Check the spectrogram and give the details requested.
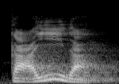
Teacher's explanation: ¿Y por qué la secuencia homosilábica se rompe? Porque la mayor fuerza de voz o acento recae en la vocal cerrada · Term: hiato acentual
